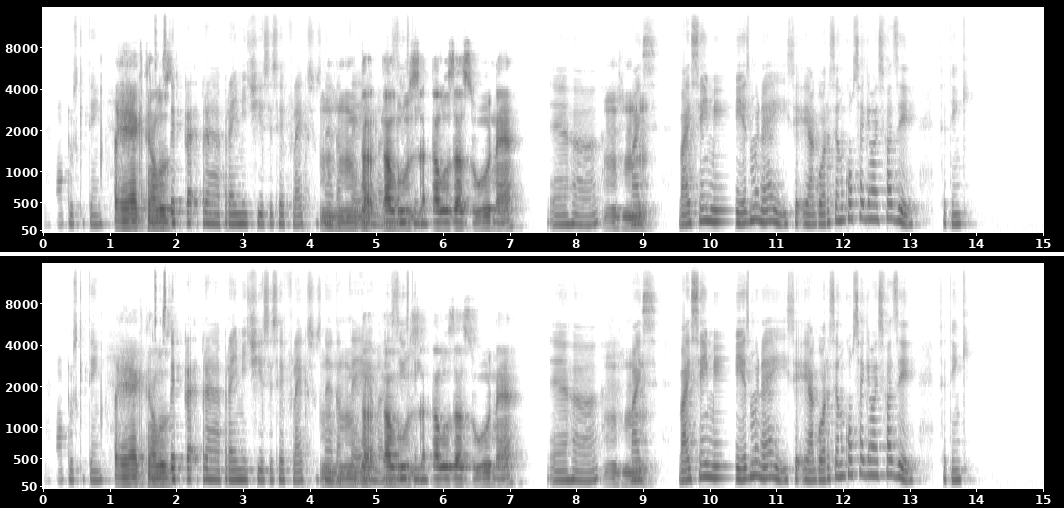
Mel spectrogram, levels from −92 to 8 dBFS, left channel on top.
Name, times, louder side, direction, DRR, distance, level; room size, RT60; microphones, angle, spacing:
voice 1, 0.0-1.1 1.6-5.8 7.6-9.2 9.5-13.0 13.5-13.9, right 1 dB, 20° right, 0.9 m, -40 dB
voice 2, 1.1-1.9 4.1-7.1 8.4-9.0, left 2 dB, 65° left, 0.9 m, -34 dB
15.5 x 12.5 x 3.8 m
head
